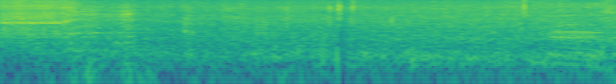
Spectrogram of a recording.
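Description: Steady rush of seawater washing over wet sand at the edge of the surf.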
